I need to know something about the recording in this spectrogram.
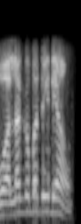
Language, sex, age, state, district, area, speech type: Sindhi, male, 18-30, Gujarat, Kutch, rural, conversation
